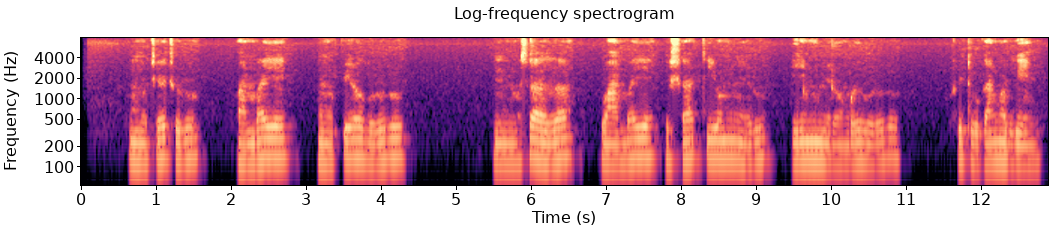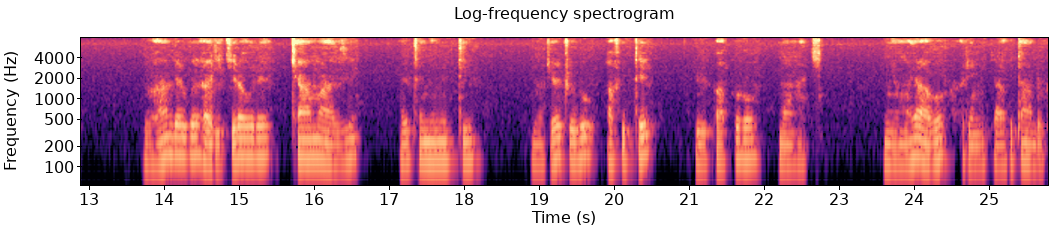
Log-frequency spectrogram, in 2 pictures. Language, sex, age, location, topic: Kinyarwanda, male, 18-24, Kigali, health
